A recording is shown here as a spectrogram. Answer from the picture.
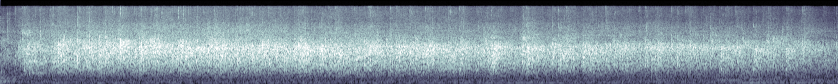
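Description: Sustained applause from a crowd, a dense steady wash of many hands clapping at once, fairly loud and even throughout, fading only slightly toward the end, with no voices standing out.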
